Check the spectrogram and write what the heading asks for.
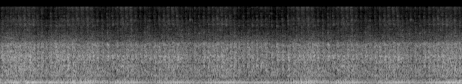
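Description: Diesel engine of a 39 HP Sonalika tractor pulling a loaded trolley, running steadily at low road speed, heard from the driver's seat.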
